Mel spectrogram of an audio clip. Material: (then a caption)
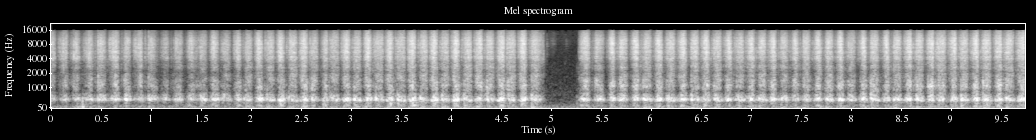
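Leather. A toothbrush scrubs back and forth along the leather and welt of an empty, hollow Italian loafer in brown leather with beige textile panels, tilted in a gloved hand. It makes a bright, dry bristle scratching in quick strokes of a little over two per second. The strokes stop briefly around the five-second mark, then resume at the same pace.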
